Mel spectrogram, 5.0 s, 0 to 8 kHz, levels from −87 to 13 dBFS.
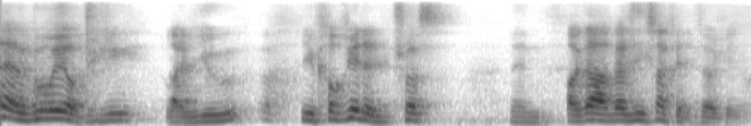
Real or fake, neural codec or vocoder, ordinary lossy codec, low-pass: fake; codec, 16 kHz, about 1 kbps, DyCAST, with the encoder's durations; AAC, 48 kbps; 7.2 kHz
